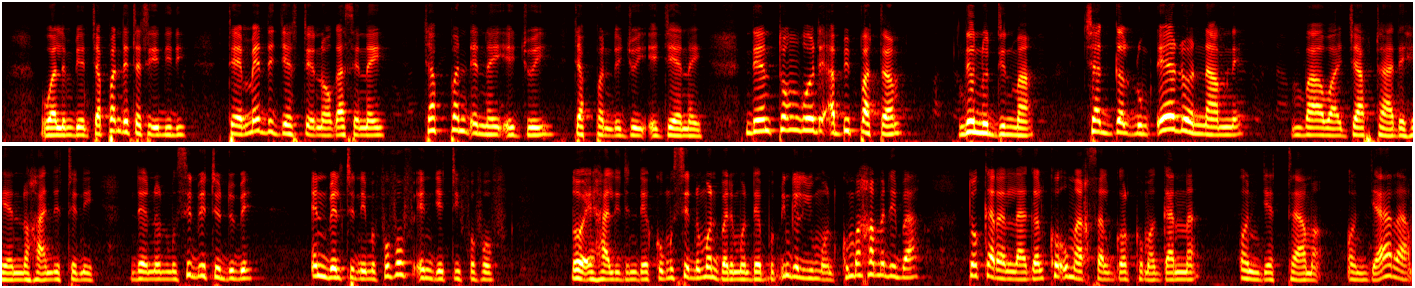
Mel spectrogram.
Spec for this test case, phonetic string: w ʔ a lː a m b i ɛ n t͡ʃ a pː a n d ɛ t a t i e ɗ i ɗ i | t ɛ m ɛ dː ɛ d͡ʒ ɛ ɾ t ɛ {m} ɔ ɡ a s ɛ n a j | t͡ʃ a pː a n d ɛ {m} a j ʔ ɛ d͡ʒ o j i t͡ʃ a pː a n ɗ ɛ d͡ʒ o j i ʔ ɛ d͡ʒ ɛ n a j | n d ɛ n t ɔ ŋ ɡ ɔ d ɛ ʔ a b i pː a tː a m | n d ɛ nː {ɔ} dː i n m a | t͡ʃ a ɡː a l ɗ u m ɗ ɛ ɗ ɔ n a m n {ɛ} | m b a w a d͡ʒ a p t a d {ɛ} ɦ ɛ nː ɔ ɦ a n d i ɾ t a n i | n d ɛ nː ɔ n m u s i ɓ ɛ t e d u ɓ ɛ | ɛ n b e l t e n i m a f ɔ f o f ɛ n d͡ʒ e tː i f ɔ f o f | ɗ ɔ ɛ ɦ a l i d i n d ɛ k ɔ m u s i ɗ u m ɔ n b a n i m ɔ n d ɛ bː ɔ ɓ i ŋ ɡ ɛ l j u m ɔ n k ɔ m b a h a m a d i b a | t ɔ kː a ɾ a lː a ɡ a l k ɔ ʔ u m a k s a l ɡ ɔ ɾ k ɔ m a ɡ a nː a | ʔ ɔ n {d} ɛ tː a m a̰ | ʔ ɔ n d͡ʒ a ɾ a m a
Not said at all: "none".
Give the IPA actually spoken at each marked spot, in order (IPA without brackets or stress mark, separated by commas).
n, n, o, ɛ, ɛ, d͡ʒ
